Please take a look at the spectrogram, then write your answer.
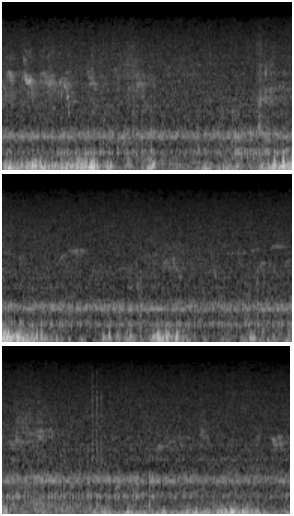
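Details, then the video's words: Bengal tiger at Nahargarh Biological Park, a captive animal, giving deep, rumbling roar bursts roughly every two to three seconds, with the loudest near the start and middle, over a steady mechanical hum. "Bengal Tiger Roar"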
